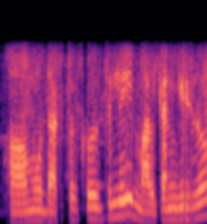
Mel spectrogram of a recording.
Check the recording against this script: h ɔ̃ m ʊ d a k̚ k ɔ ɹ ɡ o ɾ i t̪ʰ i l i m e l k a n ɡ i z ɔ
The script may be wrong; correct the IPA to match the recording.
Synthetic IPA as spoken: h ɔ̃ m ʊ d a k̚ t ɔ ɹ k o ɹ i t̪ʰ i l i m a l k a n ɡ i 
